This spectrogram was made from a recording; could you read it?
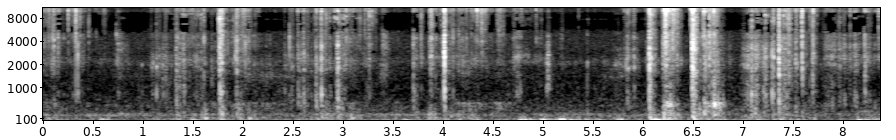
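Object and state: Bar of soap being shaved.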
